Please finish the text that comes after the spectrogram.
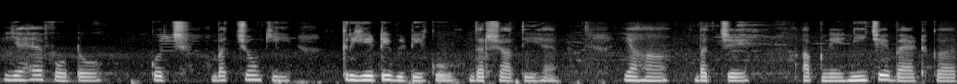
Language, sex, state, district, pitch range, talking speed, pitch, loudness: Hindi, female, Rajasthan, Bikaner, 170-195 Hz, 95 wpm, 175 Hz, -17 LUFS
